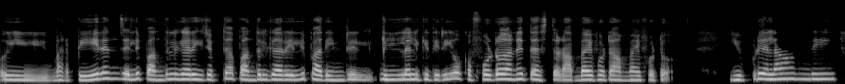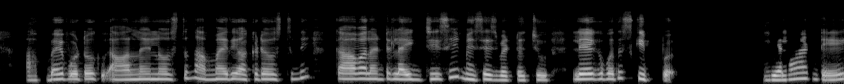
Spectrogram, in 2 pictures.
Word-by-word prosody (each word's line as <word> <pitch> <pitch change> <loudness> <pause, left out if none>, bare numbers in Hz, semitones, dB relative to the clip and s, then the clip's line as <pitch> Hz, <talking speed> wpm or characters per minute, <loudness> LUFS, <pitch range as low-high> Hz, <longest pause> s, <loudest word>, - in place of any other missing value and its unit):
ఈహ్, 100 -1 0
మన 200 - -2
పేరెంట్సెళ్లి 250 +4 +2
పంతులు 225 +2 +1
గారికి 235 -1 +4
చెప్తే, 220 +4 -3
ఆ - - -11
పంతులు 225 +1 +1
గారెళ్లి, 220 +1 +3
10 210 -2 +3
ఇంటిల్ 115 - -1 0.2
ఇళ్ళలకి 230 +1 +1
తిరిగి, 225 +2 -1
ఒక 230 -3 -5
ఫోటో 230 +1 +2
అనేది 240 0 0
తెస్తాడు. 195 - -1
అబ్బాయి 210 - +2
ఫోటో, 215 0 0
అమ్మాయి 200 0 -2
ఫోటో. - - -4 0.7
ఇప్పుడు 205 +5 -3
ఎలా 240 +1 +4
ఉంది, 245 0 -1 0.6
అబ్బాయి 210 +5 -1
ఫోటో 245 +1 +1 0.3
ఆన్‌లైన్‌లో 240 +2 +1
వస్తుంది. 285 +7 -7
అమ్మాయిది 245 +2 0
అక్కడే 240 +1 -2
వస్తుంది. 245 +7 -8 0.3
కావాలంటే, 255 -1 +2
లైక్ 230 -1 +3
జేసి 245 +7 -1
మెసేజ్ 225 -1 +2
బెట్టొచ్చు. 200 +2 -1 0.4
లేకపోతే 250 +3 +3
స్కిప్. 250 - -1 1.1
ఎలా 220 +4 0
అంటే 235 -4 -2
230 Hz, 140 wpm, -22 LUFS, 210-245 Hz, 1.1 s, గారికి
